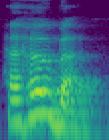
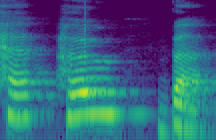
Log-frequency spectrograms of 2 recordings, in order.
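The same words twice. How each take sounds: First: Said in the usual way. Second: "Jojoba" very slowly as huh, hoh, buh; three separate beats on "Jojoba"; syllable by syllable. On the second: Shown as a demonstration. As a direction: breathe an H on each J of "Jojoba", pausing between syllables. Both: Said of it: "and then put two H's".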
